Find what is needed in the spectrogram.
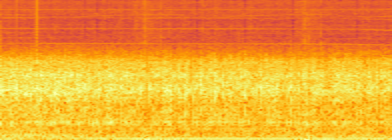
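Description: Single-engine light aircraft's piston engine at idle during the landing roll, heard as a steady low drone of cabin noise.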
